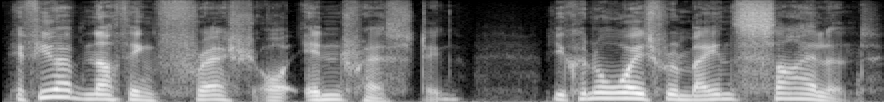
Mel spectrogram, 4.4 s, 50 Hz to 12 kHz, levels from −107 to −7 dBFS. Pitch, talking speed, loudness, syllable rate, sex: 145 Hz, 165 wpm, -19 LUFS, 5.0 syllables/s, male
